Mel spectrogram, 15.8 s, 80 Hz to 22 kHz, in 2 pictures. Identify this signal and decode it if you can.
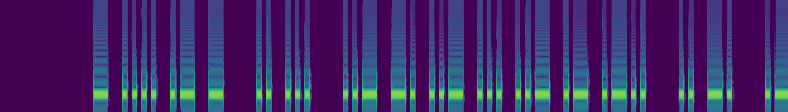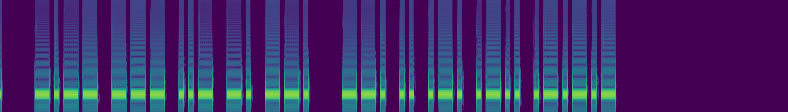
Morse code, heard as a keyed tone, about 25 wpm, 700 Hz. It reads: THAT IS UNUSUAL IN A YOUNG GIRL.
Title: Sentences from Top 1400 Words 25wpm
